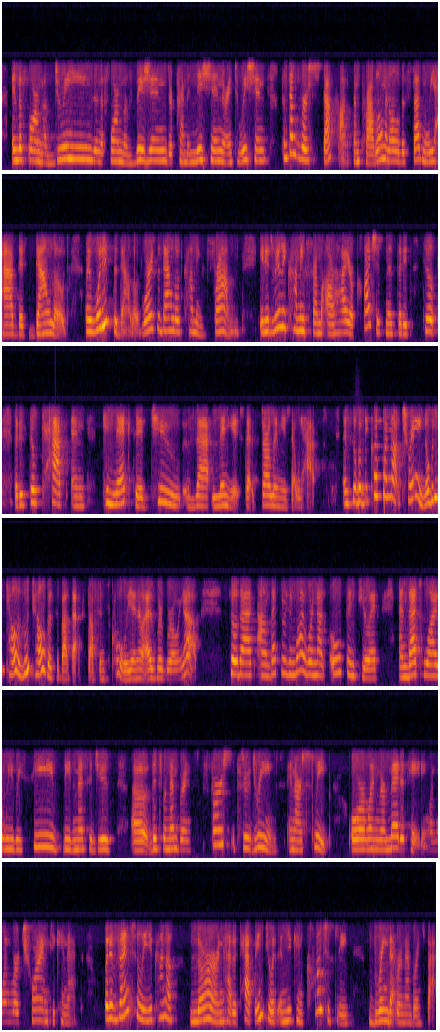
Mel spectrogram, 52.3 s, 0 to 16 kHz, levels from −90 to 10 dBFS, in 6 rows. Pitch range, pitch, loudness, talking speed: 210-275 Hz, 235 Hz, -21 LUFS, 165 wpm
